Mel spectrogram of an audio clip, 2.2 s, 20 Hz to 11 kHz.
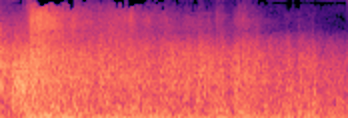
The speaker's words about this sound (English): The odds of being struck by lightning are less than 1 in 1 million. But when you hear this sound,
